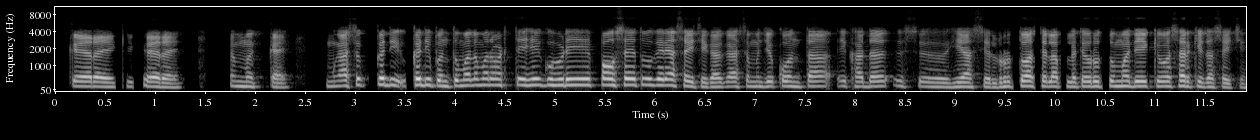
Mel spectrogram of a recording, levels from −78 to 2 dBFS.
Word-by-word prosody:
खरं 190 -1 +4
आहे 170 -1 +3
की, 185 +1 -14
खरं 180 -1 +2
आहे. 155 +6 -11
मग 185 -2 -2 0.2
काय? 160 -2 -2 0.4
मग 195 - -8
असं 210 +4 +1 0.2
कधी 240 -3 +3
कधी 245 -1 +5
पण 205 -2 +1
तुम्हाला 225 +2 +1
मला 240 0 -1
वाटतं 235 +1 -2
हे 245 - +4
घोडे 240 +1 +3
पावसाळ्यात 245 0 +4
वगैरे 240 -1 +2
असायचे 200 -7 0
का? 170 0 0
का 180 +1 -2
असं 180 +2 -6
म्हणजे 185 0 -3
कोणता 195 0 -1 0.3
एखादा 190 +1 -1 0.2
असं 180 -3 -6
हे 175 +2 -1
असेल 170 -2 -2
ऋतू 185 +2 -1
असेल 195 -1 +2
आपला, 180 -1 -1
त्या 190 +2 -1
ऋतूमध्ये 195 0 +2
किंवा 190 0 -1
सारखेच 190 -2 0
असायचे? 155 -2 -5
190 Hz, 185 wpm, -24 LUFS, 175-225 Hz, 0.4 s, कधी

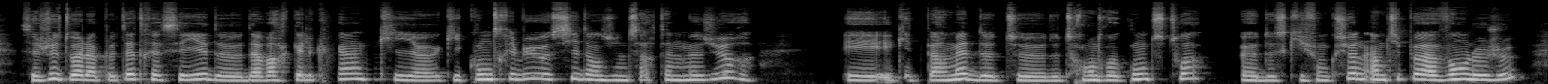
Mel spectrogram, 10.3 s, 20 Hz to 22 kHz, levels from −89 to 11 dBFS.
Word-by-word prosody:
c'est 205 - -1
juste, 255 +4 +2
voilà, 220 -2 +5
peut-être 240 +5 -1
essayer 225 +2 +1
de 195 -4 -1
d'avoir 195 +1 +1
quelqu'un 250 +4 -1
qui, 235 -4 -4
heu, 185 0 -3
qui 205 +1 -5
contribue 240 +3 +1
aussi 250 +1 -1
dans 230 -2 +1
une 205 -1 0
certaine 210 +1 -2
mesure. 230 +4 -1 0.6
Et 195 -2 -1
et - - -4
qui 200 - -11
te 185 - -21
permettent 210 +4 +3
de 200 -1 +1
te 185 -1 -2
de 180 - -3
te 180 - -5
rendre 205 -1 +1
compte 245 +5 +1
toi, 275 +1 -3 0.2
heu, 200 -1 +1
de 190 +1 -3
ce 185 - -5
qui 200 - -8
fonctionne 205 +8 0
un 225 -1 +3
petit 235 +3 -4
peu 250 -1 +3
avant 225 +3 +5
le 225 -2 +5
jeu. 250 +11 -2
215 Hz, 230 wpm, -20 LUFS, 200-245 Hz, 0.6 s, voilà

